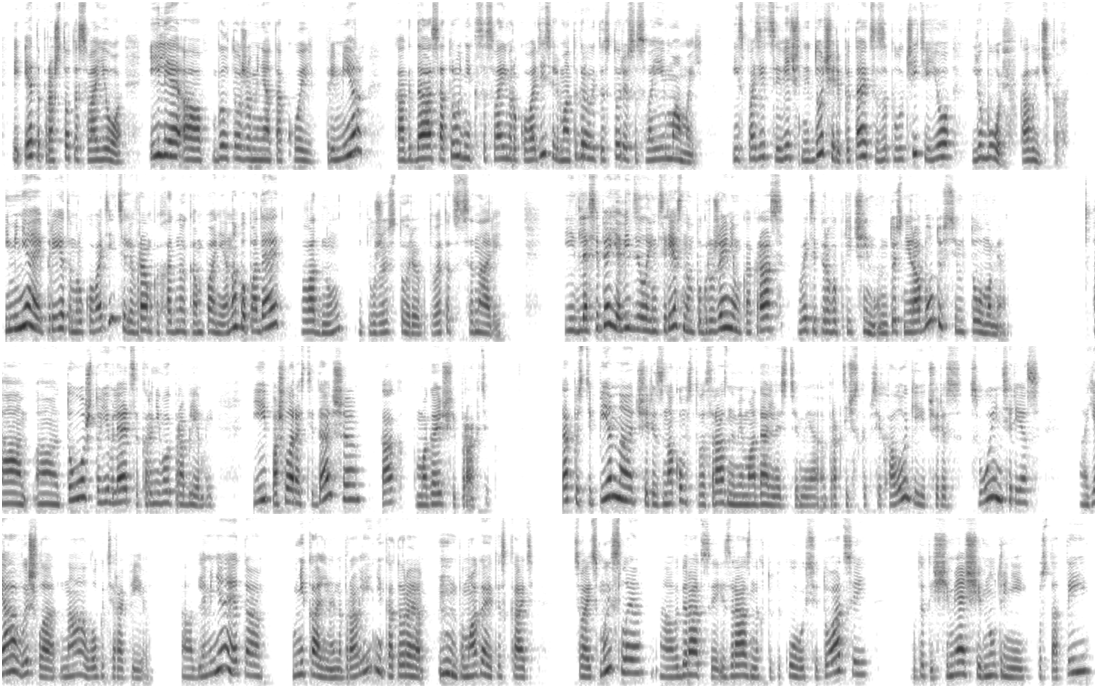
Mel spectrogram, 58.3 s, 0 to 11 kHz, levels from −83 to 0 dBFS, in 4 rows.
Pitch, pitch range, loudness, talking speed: 215 Hz, 195-255 Hz, -31 LUFS, 125 wpm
